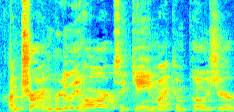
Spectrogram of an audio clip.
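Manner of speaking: ordinary delivery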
